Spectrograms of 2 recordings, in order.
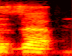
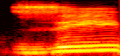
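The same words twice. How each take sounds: First: The letter name is said as zed. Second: The letter name is said as zee. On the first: "British English would say Z" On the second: "is American English"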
